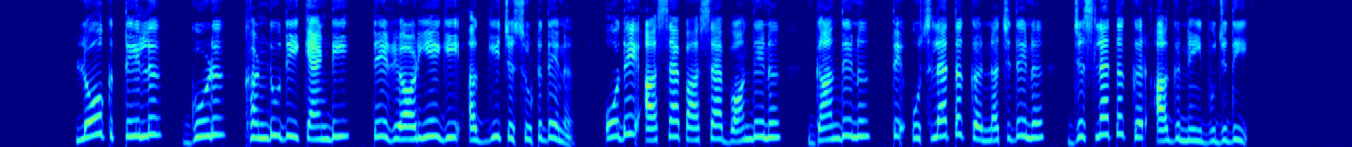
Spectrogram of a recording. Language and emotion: Dogri, neutral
